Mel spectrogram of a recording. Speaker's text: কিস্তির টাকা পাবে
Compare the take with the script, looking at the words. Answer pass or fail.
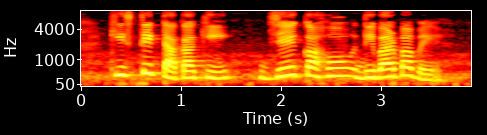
fail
